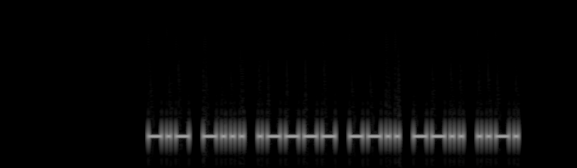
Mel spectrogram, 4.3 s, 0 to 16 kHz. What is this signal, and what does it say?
Morse code, heard as a keyed tone, about 35 wpm, 700 Hz. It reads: KB1ZZF
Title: USA Call Signs - 4x Character Spacing - 35wpm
